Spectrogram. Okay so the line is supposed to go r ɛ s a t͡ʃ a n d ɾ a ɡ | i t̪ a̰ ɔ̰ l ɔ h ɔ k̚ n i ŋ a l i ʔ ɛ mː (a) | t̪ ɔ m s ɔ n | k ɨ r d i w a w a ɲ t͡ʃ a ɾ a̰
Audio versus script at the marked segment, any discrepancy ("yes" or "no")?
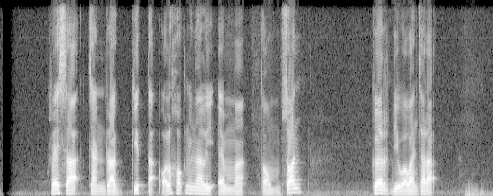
no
